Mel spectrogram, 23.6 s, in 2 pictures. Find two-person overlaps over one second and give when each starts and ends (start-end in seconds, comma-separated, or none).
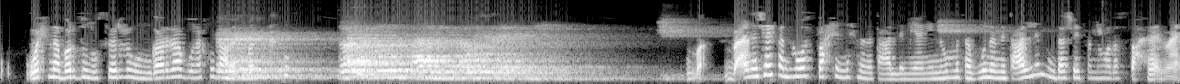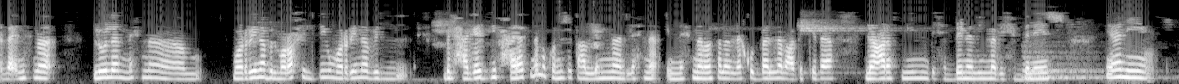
none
